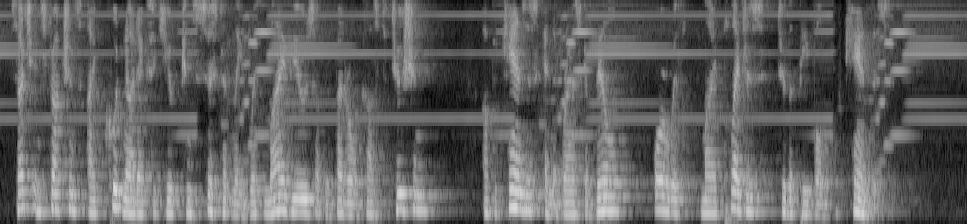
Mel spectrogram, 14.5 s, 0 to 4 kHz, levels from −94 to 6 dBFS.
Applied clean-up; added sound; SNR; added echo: none; Harmonica; 18 dB; reverberation time 0.8 s.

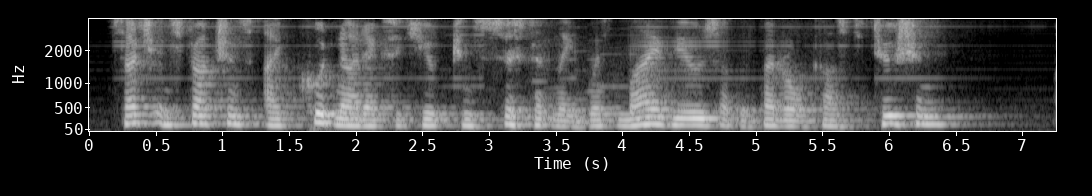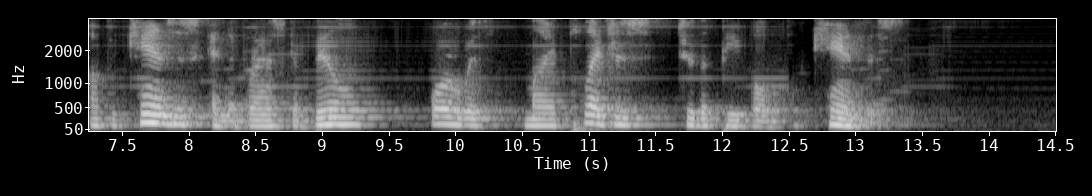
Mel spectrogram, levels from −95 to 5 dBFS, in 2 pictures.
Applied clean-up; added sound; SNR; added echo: neural separator model SepFormer DNS4.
